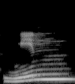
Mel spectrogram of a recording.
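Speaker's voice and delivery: "min" ending on a clear N; clear izhar. Shown as a demonstration. Teacher showing izhar, "min" with clear final N. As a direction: say "min" with a distinct, unblurred N. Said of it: "itu artinya izhar".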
